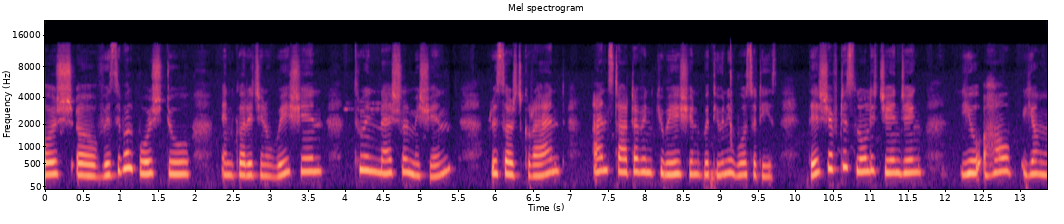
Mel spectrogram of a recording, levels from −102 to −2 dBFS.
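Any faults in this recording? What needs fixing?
No audible faults; nothing needs fixing.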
